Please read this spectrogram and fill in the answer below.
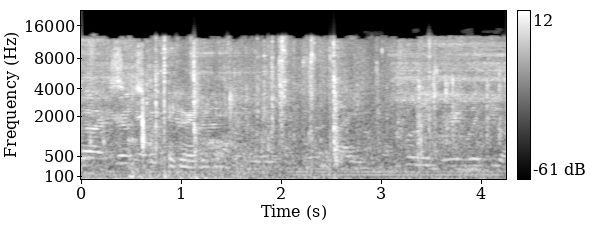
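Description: Indistinct voices over a steady low hum, with sharp clicks and knocks scattered through.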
